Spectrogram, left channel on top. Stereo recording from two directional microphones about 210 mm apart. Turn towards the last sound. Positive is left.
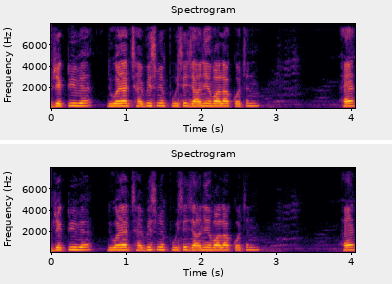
turn(degrees=35)  # may be behind; listen again after turning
